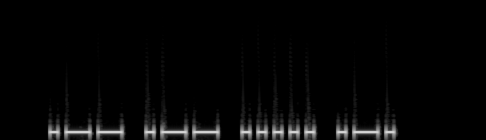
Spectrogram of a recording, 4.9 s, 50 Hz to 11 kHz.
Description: Morse code, heard as a keyed tone, about 15 wpm, 700 Hz. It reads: WW5R
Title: USA Call Signs - 4 Characters - Repeated 2x - 15wpm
